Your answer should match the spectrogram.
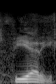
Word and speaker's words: Fieri: Oh, that's how you pronounce his name is Fieri. – Fieri.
